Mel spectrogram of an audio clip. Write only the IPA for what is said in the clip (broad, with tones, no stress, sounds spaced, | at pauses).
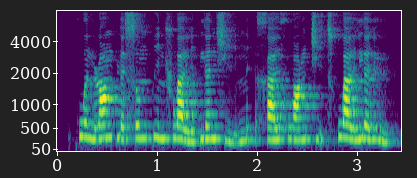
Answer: k w ə˥˩ n ɻ ɑ˥ ŋ p ɥ ɛ˨ s ɤ˥ ŋ p i˥˧ n ʂ w a˥˩ ɪ̯ l i˩ p j ɛ˥ n ɕ ḭ˨˩˦ n | x a˧˥ ɪ̯ x w ɑ˧˥ ŋ t͡ɕ ḭ˨˩ t͡sʰ w a˥˧ ɪ̯ l j ɛ˥˧ l y˥˩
